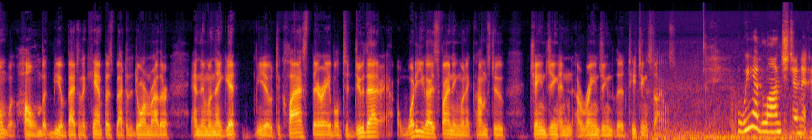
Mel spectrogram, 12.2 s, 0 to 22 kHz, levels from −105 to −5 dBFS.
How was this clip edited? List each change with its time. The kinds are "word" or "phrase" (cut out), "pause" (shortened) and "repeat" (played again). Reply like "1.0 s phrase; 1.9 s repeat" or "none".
5.1 s word; 8.4 s word; 9.2 s word; 11.1 s word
